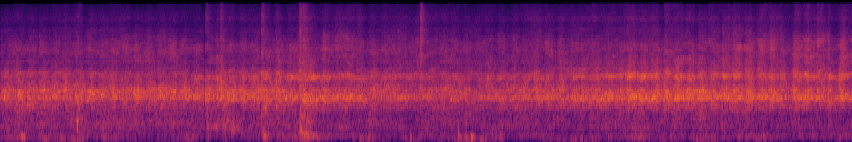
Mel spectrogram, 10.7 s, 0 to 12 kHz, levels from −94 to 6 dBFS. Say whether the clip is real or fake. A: fake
